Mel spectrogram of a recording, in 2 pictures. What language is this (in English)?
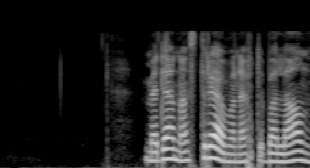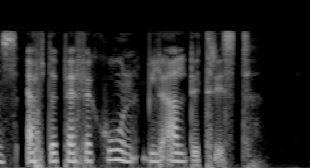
Swedish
